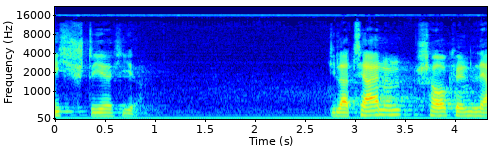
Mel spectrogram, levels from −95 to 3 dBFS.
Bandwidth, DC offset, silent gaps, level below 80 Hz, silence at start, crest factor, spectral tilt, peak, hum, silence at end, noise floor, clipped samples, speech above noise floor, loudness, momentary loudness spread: 17 kHz; under 0.1%; none; -60 dBFS; 0 s; 24 dB; -4 dB/octave; -12 dBFS; none; 0 s; -56 dBFS; under 0.1%; 23 dB; -33 LUFS; 27 LU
